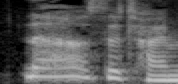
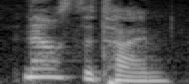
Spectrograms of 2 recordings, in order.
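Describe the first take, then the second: First: Now's the time, pitched far higher, insistent; the body pushing harder now; urgent, much higher. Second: Now's the time, a touch raised and eager; the body nudging, first take; mild urging. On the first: Body voiced as urging. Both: Retold or imitated.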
